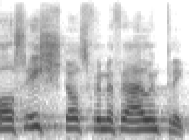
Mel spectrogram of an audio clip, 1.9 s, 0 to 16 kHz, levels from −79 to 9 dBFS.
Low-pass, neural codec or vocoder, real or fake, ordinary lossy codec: 14.4 kHz; codec, 44.1 kHz, 7.8 kbps, DAC; fake; Opus, 64 kbps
